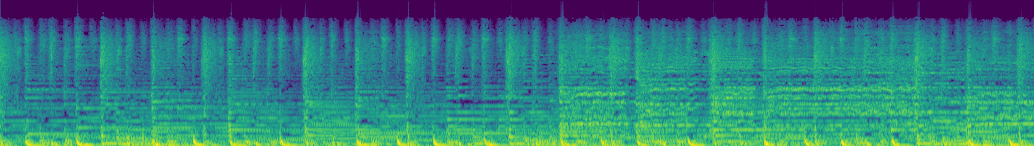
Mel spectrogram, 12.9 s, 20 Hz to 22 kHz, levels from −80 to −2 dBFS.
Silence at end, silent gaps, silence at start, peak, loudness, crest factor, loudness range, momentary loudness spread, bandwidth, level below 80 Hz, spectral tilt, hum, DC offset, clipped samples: 0 s; none; 0 s; 0 dBFS; -12 LUFS; 12 dB; 2 LU; 3 LU; 13.5 kHz; -16 dBFS; -4.5 dB/octave; none; under 0.1%; 0.2%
